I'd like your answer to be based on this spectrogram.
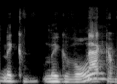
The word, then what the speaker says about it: McAvoy: James McAvoy.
